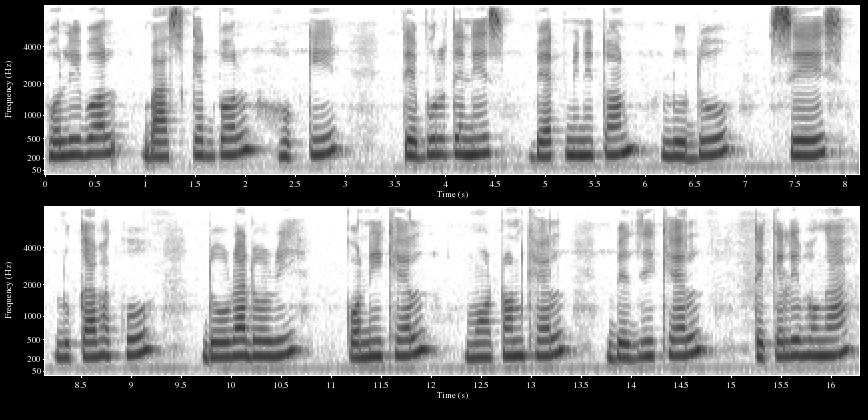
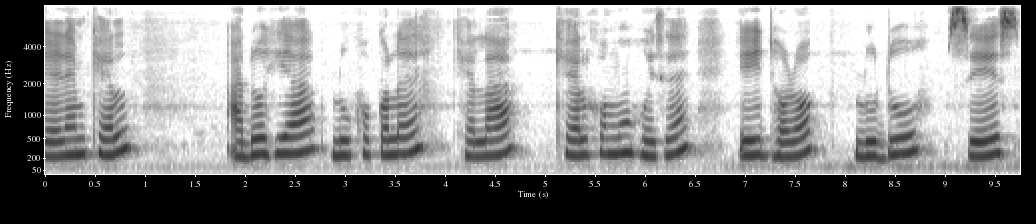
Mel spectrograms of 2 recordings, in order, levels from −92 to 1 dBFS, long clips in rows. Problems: none marked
